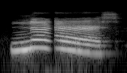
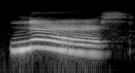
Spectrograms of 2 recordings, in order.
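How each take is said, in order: First: The vowel is long. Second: The vowel is long.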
